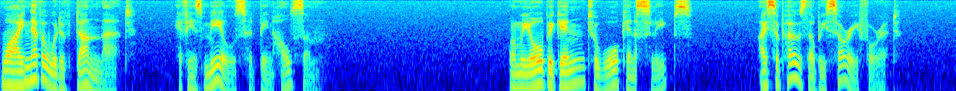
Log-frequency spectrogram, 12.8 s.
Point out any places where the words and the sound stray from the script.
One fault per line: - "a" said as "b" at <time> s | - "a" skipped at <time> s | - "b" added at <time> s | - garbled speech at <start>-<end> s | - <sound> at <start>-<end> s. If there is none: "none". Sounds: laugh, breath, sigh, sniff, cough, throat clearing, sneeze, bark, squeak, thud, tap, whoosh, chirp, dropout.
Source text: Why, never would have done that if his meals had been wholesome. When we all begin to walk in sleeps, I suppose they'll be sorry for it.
none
